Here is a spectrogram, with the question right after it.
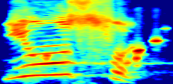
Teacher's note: The word useful, it starts with a vowel, but it has a sound of Y-U.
